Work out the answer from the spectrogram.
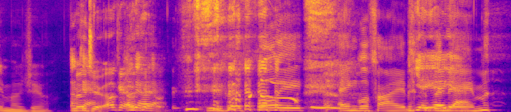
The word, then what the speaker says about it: Moju: You made my name sound very foreign. French? I mean, yeah, I think technically it's Portuguese. Moju. I don't know how they say it. How do you say it? I say Moju.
